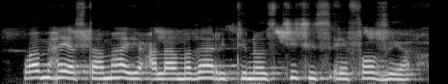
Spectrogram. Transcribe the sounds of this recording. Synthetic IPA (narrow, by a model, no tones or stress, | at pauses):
wɑːmɑħɑjɐst̪ʰaːmɐɦɐijɞʕɑlaːmɐðɐɦɐrɪt̪ʰɪnɔːst͡ʃɪsɪsɛːfɔːvɪɐ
